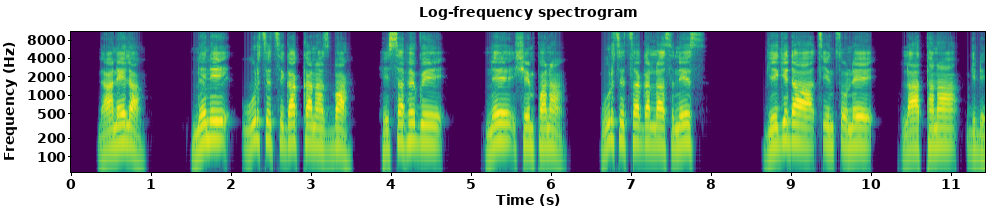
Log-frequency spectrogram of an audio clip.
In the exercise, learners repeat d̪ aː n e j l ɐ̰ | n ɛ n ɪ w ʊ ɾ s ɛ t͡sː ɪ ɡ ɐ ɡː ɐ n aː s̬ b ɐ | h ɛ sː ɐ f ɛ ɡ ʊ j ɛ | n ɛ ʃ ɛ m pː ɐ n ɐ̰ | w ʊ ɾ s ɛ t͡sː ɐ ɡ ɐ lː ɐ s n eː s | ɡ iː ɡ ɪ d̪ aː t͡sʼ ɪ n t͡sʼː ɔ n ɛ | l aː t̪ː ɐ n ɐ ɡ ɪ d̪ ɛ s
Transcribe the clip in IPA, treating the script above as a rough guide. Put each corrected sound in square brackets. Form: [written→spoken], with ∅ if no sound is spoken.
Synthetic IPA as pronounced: d̪ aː n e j l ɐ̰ | n ɛ n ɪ w ʊ ɾ s ɛ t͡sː ɪ ɡ ɐ [ɡː→kː] ɐ n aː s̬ b ɐ | h ɛ sː ɐ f ɛ ɡ ʊ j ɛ | n ɛ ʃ ɛ m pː ɐ n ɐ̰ | w ʊ ɾ s ɛ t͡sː ɐ ɡ ɐ lː ɐ s n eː s | ɡ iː ɡ ɪ d̪ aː t͡sʼ ɪ n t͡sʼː ɔ n ɛ | l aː t̪ː ɐ n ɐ ɡ ɪ d̪ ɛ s

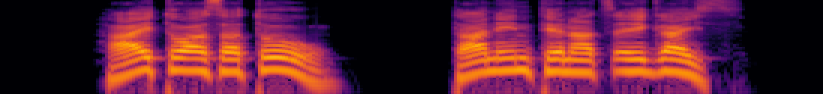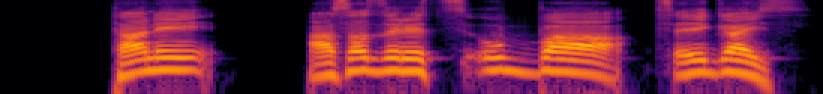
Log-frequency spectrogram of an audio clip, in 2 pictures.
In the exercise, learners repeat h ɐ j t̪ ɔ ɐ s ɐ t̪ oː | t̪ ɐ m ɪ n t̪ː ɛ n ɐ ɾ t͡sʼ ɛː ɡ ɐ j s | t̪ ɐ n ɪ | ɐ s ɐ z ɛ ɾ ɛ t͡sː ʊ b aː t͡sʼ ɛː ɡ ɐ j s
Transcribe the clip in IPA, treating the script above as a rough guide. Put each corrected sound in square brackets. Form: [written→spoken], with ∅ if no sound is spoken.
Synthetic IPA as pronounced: h ɐ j t̪ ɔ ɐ s ɐ t̪ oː | t̪ ɐ [m→n] ɪ n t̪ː ɛ n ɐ [ɾ→∅] t͡sʼ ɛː ɡ ɐ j s | t̪ ɐ n ɪ | ɐ s ɐ z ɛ ɾ ɛ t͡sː ʊ [b→bː] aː t͡sʼ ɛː ɡ ɐ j s

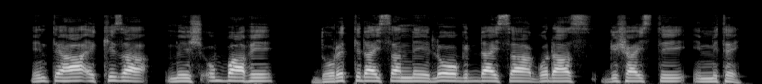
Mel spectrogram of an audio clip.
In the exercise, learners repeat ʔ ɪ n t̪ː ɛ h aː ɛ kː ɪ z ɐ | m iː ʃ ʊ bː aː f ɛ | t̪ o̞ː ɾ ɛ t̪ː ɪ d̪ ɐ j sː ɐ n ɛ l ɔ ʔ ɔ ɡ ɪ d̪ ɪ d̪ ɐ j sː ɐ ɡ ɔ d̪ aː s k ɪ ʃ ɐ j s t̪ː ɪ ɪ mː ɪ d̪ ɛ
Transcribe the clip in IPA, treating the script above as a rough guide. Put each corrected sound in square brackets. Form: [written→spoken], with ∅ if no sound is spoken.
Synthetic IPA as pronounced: ʔ ɪ n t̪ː ɛ h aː ɛ kː ɪ z ɐ | m iː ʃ ʊ bː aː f ɛ | [t̪→d̪] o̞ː ɾ ɛ t̪ː ɪ d̪ ɐ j sː ɐ [n→nː] ɛ l ɔ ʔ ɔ ɡ ɪ d̪ ɪ d̪ ɐ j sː ɐ ɡ ɔ d̪ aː s [k→ɡ] ɪ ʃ ɐ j s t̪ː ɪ ɪ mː ɪ [d̪→t̪] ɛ

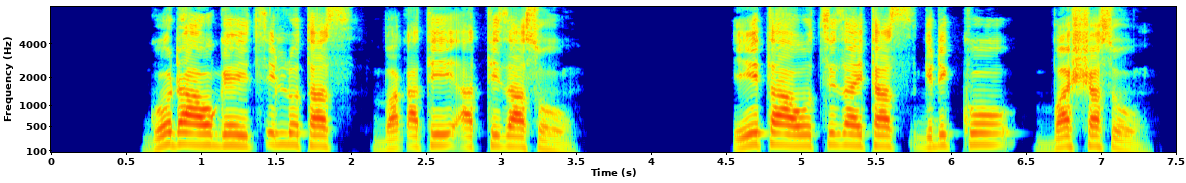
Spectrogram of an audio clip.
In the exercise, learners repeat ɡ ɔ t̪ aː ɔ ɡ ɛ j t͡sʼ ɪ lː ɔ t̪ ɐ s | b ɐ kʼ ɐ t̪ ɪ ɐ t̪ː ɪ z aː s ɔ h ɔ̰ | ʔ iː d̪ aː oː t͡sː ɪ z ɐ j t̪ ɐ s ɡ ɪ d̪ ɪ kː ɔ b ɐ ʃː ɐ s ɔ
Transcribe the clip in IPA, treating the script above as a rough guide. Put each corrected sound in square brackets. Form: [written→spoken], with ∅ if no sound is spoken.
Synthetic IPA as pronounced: ɡ ɔ [t̪→d̪] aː ɔ ɡ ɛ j t͡sʼ ɪ lː ɔ t̪ ɐ s | b ɐ kʼ ɐ t̪ ɪ ɐ t̪ː ɪ z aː s ɔ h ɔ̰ | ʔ iː [d̪→t̪] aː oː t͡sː ɪ z ɐ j t̪ ɐ s ɡ ɪ d̪ ɪ kː ɔ b ɐ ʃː ɐ s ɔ

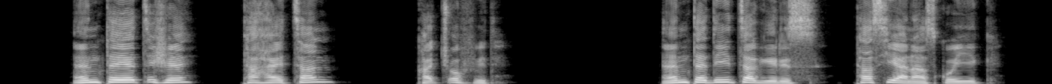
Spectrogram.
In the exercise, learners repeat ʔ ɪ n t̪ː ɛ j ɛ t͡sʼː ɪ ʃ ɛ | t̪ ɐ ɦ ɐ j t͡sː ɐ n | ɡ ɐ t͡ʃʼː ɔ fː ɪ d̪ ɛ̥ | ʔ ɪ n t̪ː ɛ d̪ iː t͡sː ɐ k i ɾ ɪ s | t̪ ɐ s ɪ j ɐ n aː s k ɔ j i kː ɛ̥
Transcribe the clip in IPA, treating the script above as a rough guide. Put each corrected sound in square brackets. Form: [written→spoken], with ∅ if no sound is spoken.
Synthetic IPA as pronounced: ʔ ɪ n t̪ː ɛ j ɛ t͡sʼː ɪ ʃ ɛ | t̪ ɐ ɦ ɐ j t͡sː ɐ n | [ɡ→k] ɐ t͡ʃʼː ɔ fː ɪ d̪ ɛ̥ | ʔ ɪ n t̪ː ɛ d̪ iː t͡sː ɐ [k→ɡ] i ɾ ɪ s | t̪ ɐ s ɪ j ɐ n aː s k ɔ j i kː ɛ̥

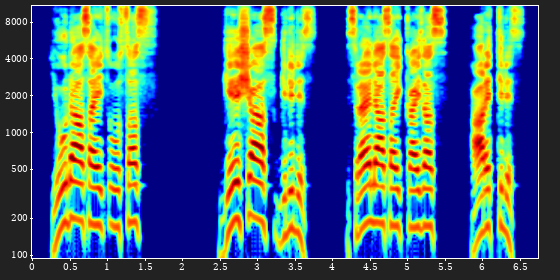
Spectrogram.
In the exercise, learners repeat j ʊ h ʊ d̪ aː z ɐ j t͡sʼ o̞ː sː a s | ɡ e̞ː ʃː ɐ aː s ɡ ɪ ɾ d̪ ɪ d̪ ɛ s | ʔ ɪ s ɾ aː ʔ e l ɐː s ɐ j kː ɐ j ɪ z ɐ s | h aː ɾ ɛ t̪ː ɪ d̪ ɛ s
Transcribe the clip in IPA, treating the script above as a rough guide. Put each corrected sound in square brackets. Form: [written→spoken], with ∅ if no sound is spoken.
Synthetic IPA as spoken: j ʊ h ʊ d̪ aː [z→s] ɐ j t͡sʼ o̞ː sː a s | ɡ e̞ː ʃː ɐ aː s ɡ ɪ [ɾ→∅] d̪ ɪ d̪ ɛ s | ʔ ɪ s ɾ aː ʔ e l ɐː s ɐ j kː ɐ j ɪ z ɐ s | h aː ɾ ɛ t̪ː ɪ d̪ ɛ s

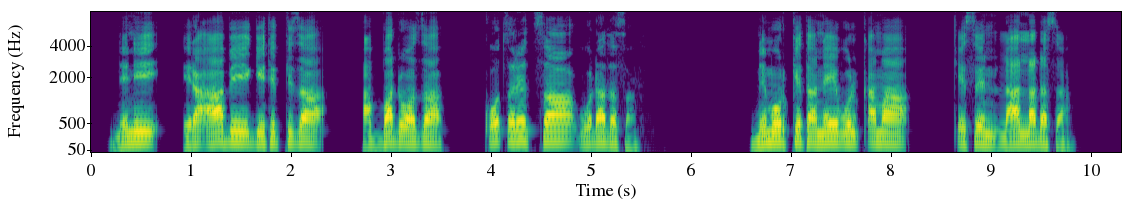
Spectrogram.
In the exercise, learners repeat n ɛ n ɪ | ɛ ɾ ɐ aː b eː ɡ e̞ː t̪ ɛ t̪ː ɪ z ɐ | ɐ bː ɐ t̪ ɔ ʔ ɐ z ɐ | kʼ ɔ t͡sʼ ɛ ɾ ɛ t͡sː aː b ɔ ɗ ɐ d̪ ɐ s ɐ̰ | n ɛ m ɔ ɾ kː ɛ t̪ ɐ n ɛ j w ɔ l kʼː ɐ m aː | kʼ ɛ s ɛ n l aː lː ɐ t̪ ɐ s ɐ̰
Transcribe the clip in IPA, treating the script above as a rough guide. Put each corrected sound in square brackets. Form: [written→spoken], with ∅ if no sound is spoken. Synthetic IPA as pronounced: n ɛ n ɪ | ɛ ɾ ɐ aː b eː ɡ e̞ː t̪ ɛ t̪ː ɪ z ɐ | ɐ bː ɐ [t̪→d̪] ɔ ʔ ɐ z ɐ | kʼ ɔ t͡sʼ ɛ ɾ ɛ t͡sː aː [b→w] ɔ ɗ ɐ d̪ ɐ s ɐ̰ | n ɛ m ɔ ɾ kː ɛ t̪ ɐ n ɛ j w ɔ l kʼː ɐ m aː | kʼ ɛ s ɛ n l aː lː ɐ [t̪→d̪] ɐ s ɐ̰

